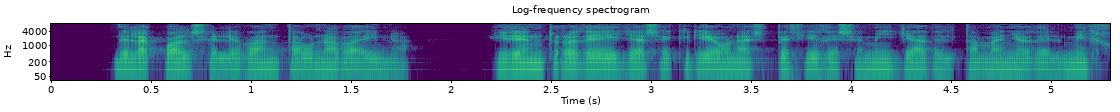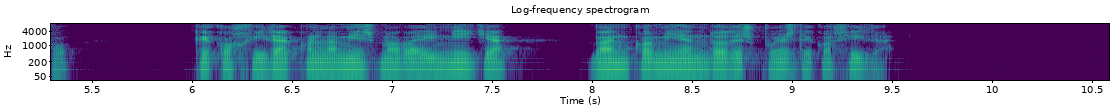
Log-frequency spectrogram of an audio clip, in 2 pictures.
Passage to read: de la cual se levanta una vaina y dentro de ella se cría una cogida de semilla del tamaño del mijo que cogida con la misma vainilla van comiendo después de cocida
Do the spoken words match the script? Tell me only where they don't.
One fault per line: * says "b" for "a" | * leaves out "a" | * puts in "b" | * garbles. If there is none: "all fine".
* says "especie" for "cogida"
